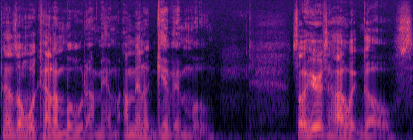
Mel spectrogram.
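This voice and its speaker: With a Southern US accent, the speaker has an animated tone and very wide pitch swings. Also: man. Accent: Southern twang. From US South. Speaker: business coach podcast host. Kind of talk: podcast lecture.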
